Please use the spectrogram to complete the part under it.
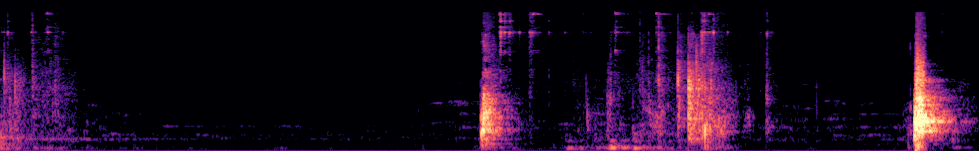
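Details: French Bulldog playing wildly in a bathtub, giving three short, sharp barks spread over the last four seconds after a long quiet stretch, with a faint brief sound at the start.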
